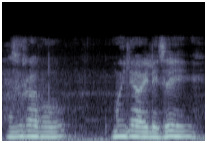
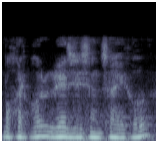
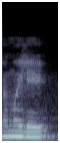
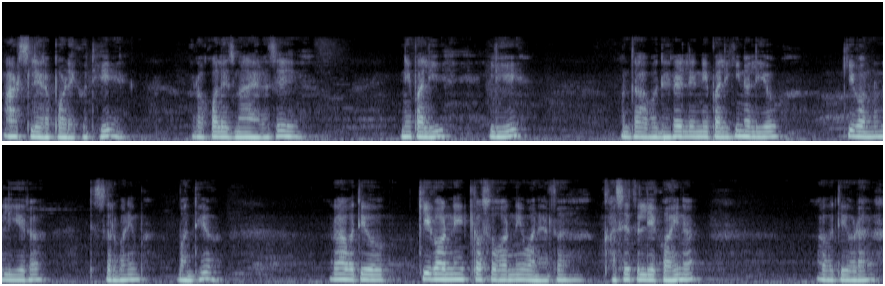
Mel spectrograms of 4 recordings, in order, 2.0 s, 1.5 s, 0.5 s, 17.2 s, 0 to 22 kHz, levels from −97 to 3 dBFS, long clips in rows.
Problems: none marked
